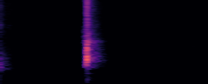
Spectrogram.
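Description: Two short pop sound effects from an animated end screen, about a second apart, the second higher in pitch than the first.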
